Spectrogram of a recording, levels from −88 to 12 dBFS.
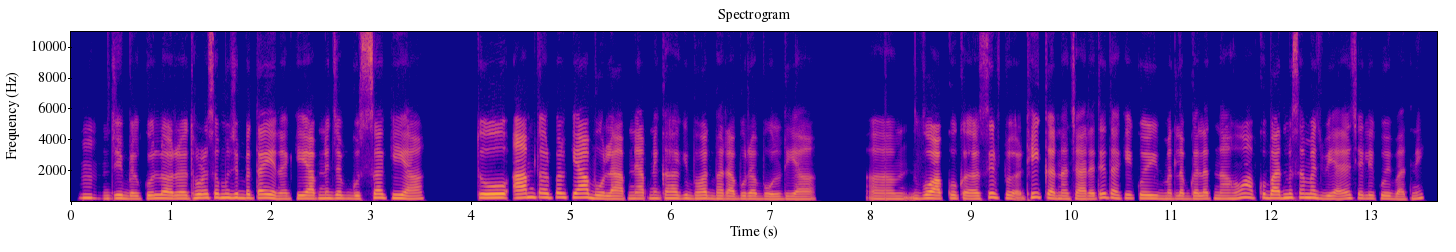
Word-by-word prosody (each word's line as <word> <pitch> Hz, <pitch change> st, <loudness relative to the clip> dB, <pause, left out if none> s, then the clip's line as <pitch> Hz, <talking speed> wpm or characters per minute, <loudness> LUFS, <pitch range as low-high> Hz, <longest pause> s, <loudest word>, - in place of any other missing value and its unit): हुँ, 235 Hz, 0 st, +1 dB
जी, 205 Hz, +2 st, 0 dB
बिल्कुल। 200 Hz, +2 st, -1 dB
और 200 Hz, -1 st, +2 dB
थोड़ा-सा 240 Hz, +1 st, +2 dB
मुझे 245 Hz, 0 st, +3 dB
बताइए 230 Hz, 0 st, +2 dB
ना 180 Hz, -1 st, -4 dB
कि 200 Hz, +3 st, -1 dB
आपने 205 Hz, +1 st, +1 dB
जब 205 Hz, -1 st, -3 dB
गुस्सा 190 Hz, +6 st, 0 dB
किया, 210 Hz, -5 st, 0 dB, 0.6 s
तो 245 Hz, +1 st, +8 dB
आमतौर 260 Hz, +2 st, +4 dB
पर 275 Hz, -1 st, +3 dB
क्या 265 Hz, 0 st, +4 dB
बोला 190 Hz, -5 st, +1 dB
आपने? 195 Hz, +3 st, -3 dB
आपने 205 Hz, +1 st, -3 dB
कहा 210 Hz, 0 st, -1 dB
कि 205 Hz, -, -3 dB
बहुत 200 Hz, +1 st, -1 dB
भला-बुरा 185 Hz, -1 st, -2 dB
बोल 165 Hz, -1 st, -4 dB
दिया। 165 Hz, -1 st, -4 dB, 0.4 s
अ, 180 Hz, 0 st, -7 dB, 0.3 s
वो 215 Hz, -, +2 dB
आपको 210 Hz, 0 st, +3 dB
क 185 Hz, -1 st, 0 dB
सिर्फ़ 245 Hz, -5 st, -1 dB, 0.2 s
ठीक 270 Hz, 0 st, -1 dB
करना 195 Hz, -6 st, 0 dB
चाह 175 Hz, 0 st, -2 dB
रहे 175 Hz, 0 st, -2 dB
थे 255 Hz, -, +2 dB
ताकि 220 Hz, -3 st, -2 dB
कोई 205 Hz, -2 st, +1 dB
मतलब 185 Hz, 0 st, -5 dB
गलत 190 Hz, +1 st, -3 dB
ना 185 Hz, -1 st, -3 dB
हो, 195 Hz, +7 st, -2 dB
आपको 245 Hz, -2 st, -2 dB
बाद 225 Hz, 0 st, +3 dB
में 245 Hz, -, +3 dB
समझ 245 Hz, -2 st, +1 dB
भी 185 Hz, 0 st, -3 dB
आया, 180 Hz, +3 st, -2 dB
चलिए 205 Hz, -2 st, -5 dB
कोई 190 Hz, -2 st, -2 dB
बात 160 Hz, -2 st, -7 dB
नहीं। 210 Hz, +4 st, -4 dB
205 Hz, 230 wpm, -20 LUFS, 185-235 Hz, 0.6 s, तो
